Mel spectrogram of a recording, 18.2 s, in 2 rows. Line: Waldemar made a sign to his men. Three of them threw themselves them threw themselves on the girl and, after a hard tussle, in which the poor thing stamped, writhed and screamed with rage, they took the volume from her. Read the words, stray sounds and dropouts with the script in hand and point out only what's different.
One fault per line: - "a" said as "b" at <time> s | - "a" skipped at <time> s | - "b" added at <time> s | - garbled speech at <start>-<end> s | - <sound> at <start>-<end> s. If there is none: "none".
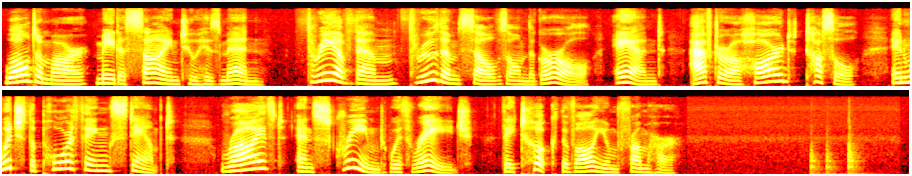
- "them threw themselves" skipped at 5.0 s
- thud at 17.1-18.0 s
